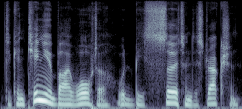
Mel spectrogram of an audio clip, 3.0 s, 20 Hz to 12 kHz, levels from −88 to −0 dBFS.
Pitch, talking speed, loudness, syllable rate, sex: 120 Hz, 160 wpm, -17 LUFS, 4.9 syllables/s, male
